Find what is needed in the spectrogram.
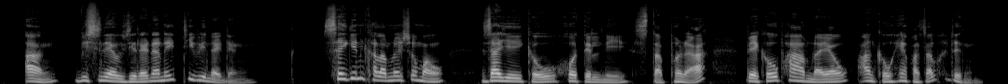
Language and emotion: Bodo, happy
